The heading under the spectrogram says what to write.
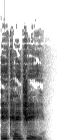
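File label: "ekg", British English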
